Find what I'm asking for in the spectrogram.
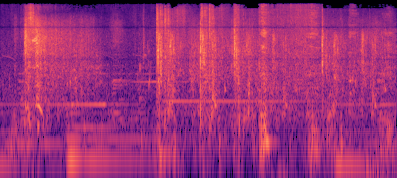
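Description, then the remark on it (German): A long stick slaps wildly at stream water as someone tries to catch a fish, several irregular splashing smacks over a few seconds, loud, with sloshing and trickling water between strikes and a low steady hum beneath. “Mit einem langen Stock schlug sie wie wild auf das Wasser.”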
